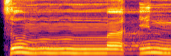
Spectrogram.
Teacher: mim yang bertasdid ghunah musaddadah kita dengungkan selama tiga atau dua harakat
